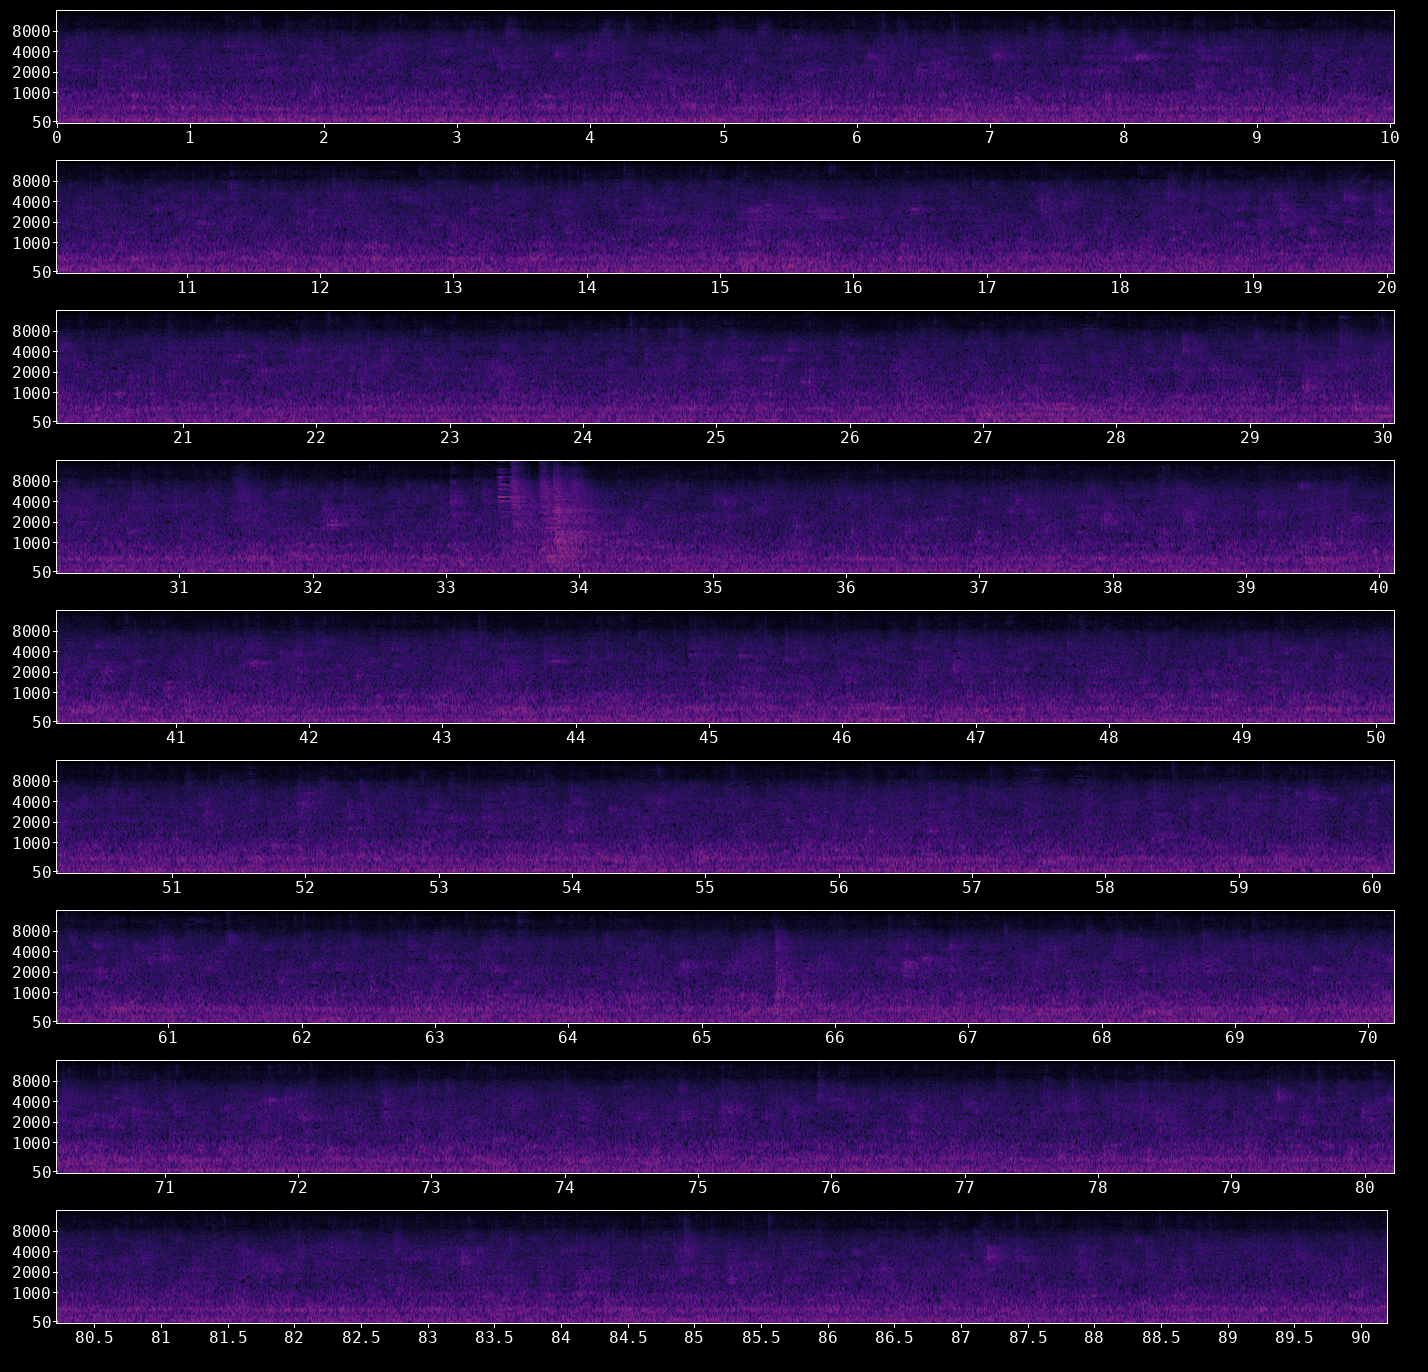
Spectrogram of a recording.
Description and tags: room tone medium with light ambient running water St Joseph Oratory Montreal, Canada
ambient, Canada, Joseph, light, medium, Montreal, Oratory, room, running, St, tone, water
